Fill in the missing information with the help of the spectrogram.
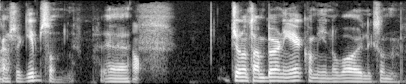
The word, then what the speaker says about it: Bernier: Och så uttalar de Berniers namn bättre än vad vi gör. Det är i och för sig inte så svårt. Men de lyckas ju sätta eh, Bernier, Bernier konstant där.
